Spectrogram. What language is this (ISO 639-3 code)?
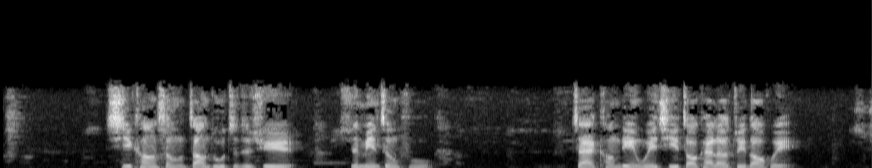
zho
